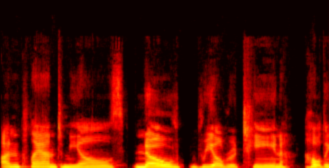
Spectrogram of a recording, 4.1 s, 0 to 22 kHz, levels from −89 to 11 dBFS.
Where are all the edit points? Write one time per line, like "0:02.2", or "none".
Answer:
0:01.5
0:02.4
